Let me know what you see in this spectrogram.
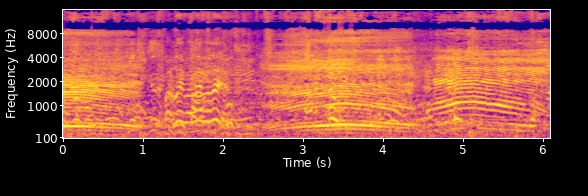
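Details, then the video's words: Cattle being unloaded from a truck in Indonesia, several long drawn-out moos with rising then falling pitch, overlapping and repeated, with background noise and faint voices. "SAPI INI TURUN DARI TRUK"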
